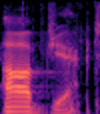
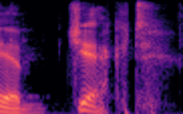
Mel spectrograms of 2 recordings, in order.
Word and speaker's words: object: one that is the object and you stress the first syllable okay but when it's a verb when the lawyer says I object that's where the stress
